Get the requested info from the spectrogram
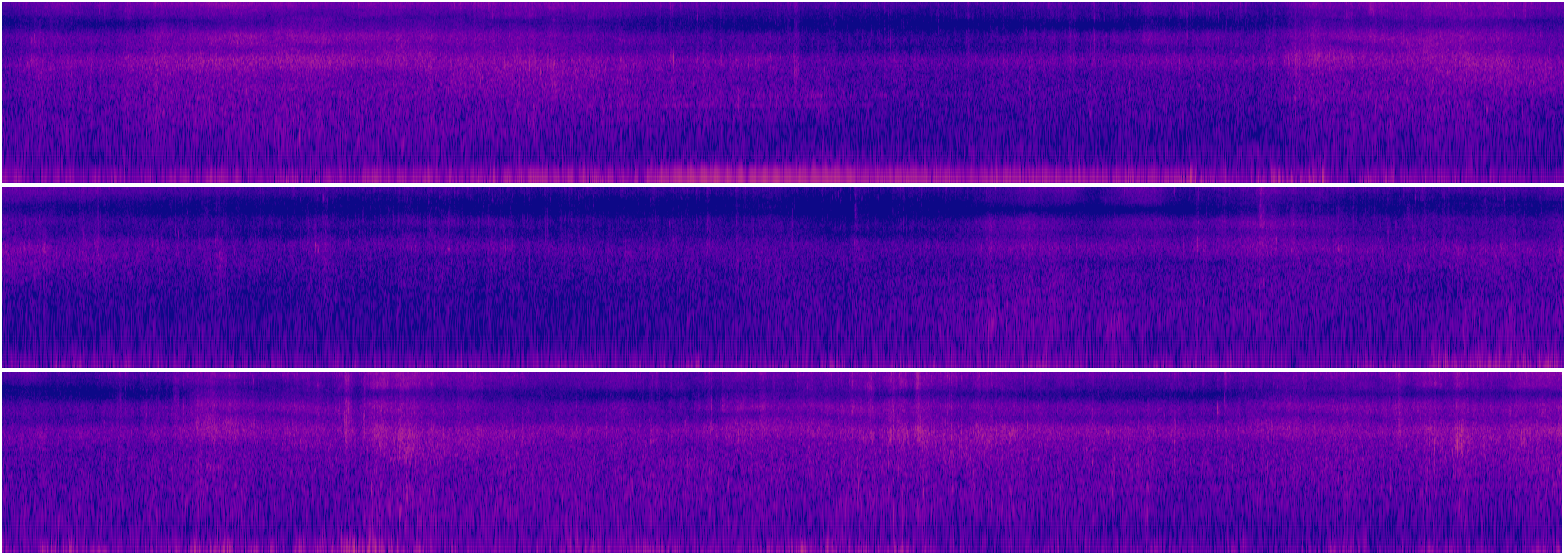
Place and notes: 萊萊地質區, Gongliao District - Sound of the waves
on the coast, Sound of the waves, Traffic Sound, Hot weather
